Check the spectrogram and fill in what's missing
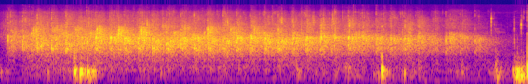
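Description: An audience claps steadily in an auditorium to welcome Dr Jonathan Haidt, a sustained wash of many hands that fades near the end.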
